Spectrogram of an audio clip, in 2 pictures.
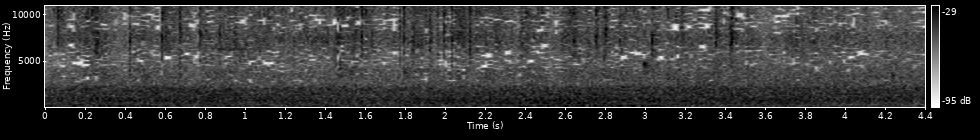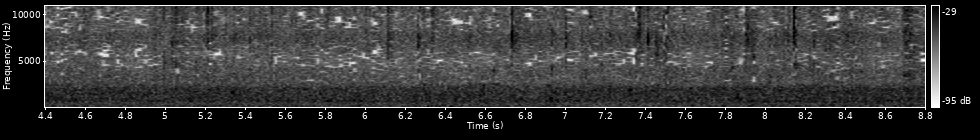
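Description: Steady rush of water pouring and splashing out of a car tail light, a continuous broadband wash with no voices, close by.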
